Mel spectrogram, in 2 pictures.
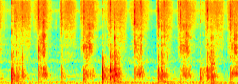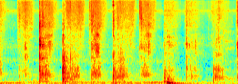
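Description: Moong dal being roasted and stirred in a pan on low heat, rhythmic scraping strokes of the spoon through the dry grains, about two per second, close and steady without talk.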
